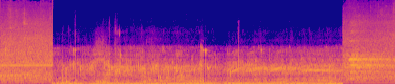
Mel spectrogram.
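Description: Bubbles gurgle underwater around a swimming diver.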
